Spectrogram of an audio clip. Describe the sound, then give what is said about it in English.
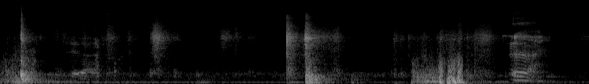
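A door is pushed shut, with a few sharp knocks and thuds spread over several seconds, plus rustling and handling noises in between. “Hold on, I forgot to close my door.”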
